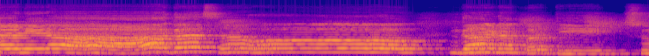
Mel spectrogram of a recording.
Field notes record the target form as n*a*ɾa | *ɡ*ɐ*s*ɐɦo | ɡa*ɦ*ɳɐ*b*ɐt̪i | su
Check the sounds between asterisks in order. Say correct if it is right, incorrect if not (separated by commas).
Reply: incorrect, correct, correct, incorrect, incorrect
